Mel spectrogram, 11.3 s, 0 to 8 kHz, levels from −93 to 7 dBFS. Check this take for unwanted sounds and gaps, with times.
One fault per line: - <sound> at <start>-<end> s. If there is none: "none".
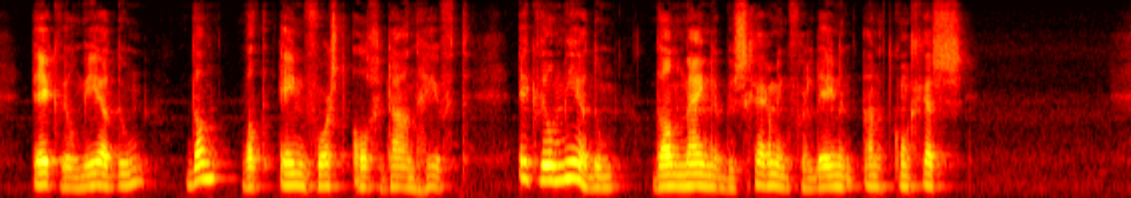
none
